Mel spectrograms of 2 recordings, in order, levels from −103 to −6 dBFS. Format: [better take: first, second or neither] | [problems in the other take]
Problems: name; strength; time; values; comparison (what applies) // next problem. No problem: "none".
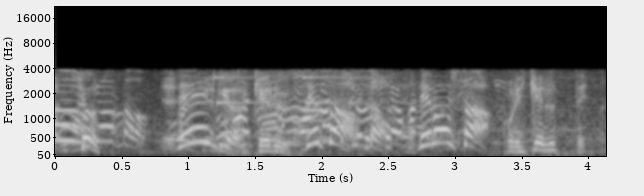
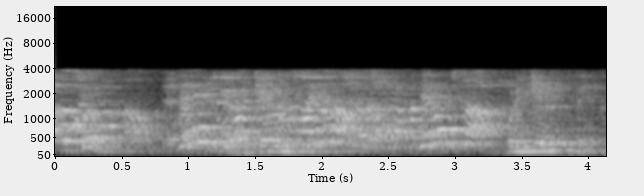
first | room echo; dies away in 1 s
